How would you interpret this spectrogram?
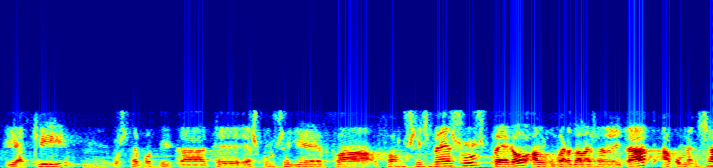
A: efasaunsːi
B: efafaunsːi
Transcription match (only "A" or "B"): B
